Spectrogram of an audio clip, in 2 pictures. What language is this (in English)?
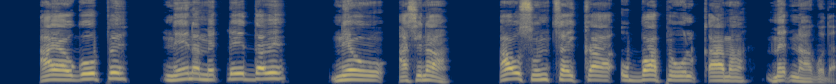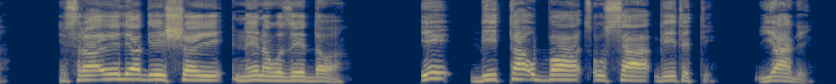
Dawro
